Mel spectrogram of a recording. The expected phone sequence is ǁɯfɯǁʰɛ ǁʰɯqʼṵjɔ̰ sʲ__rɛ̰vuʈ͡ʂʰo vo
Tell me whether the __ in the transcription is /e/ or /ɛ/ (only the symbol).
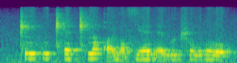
ɛ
